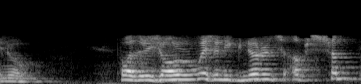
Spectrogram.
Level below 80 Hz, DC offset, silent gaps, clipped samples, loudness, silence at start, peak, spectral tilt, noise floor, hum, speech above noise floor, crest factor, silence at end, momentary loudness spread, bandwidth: -58 dBFS; under 0.1%; none; under 0.1%; -18 LUFS; 0 s; -2 dBFS; -10.5 dB/octave; -51 dBFS; none; 34 dB; 18 dB; 0 s; 12 LU; 4 kHz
